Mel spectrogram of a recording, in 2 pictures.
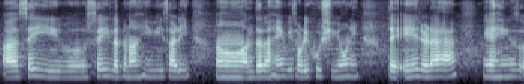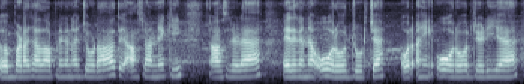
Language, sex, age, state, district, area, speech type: Dogri, female, 18-30, Jammu and Kashmir, Jammu, rural, spontaneous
